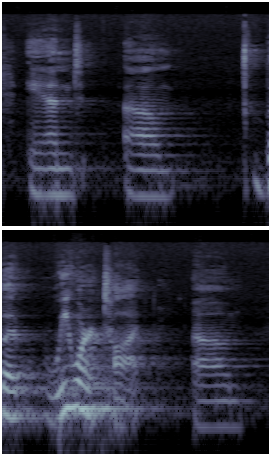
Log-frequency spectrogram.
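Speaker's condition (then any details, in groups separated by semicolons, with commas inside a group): No condition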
